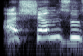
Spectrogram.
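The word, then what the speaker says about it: الشمس: अशमसु वल है ना अशमसु से याद कर लेना अशमसु उसमें लाम का प्रोनाउंसिएशन नहीं हो रहा है।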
